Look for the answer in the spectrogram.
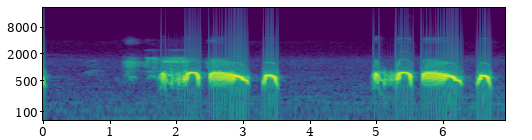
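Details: Spotted dove calling in the morning, two complete phrases a few seconds apart: a soft rough lead-in, a rounded coo, a long sustained, gently descending coo and a short final note.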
